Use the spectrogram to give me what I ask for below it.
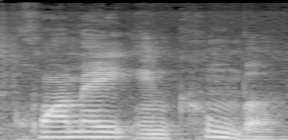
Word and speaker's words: Kwame Nkrumah: His name is Kwame Nkrumah Mausoleum.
